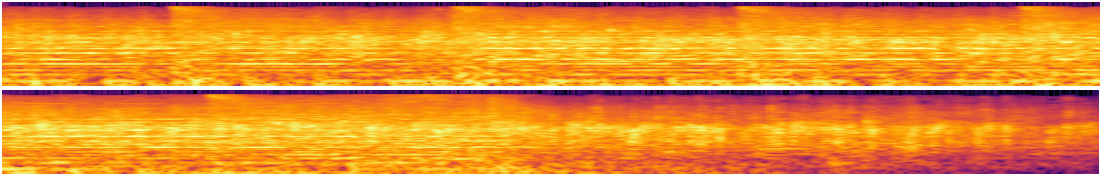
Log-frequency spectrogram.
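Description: Music with a heavy, steady beat of about one stroke a second, with applause under it, fading out near the end.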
